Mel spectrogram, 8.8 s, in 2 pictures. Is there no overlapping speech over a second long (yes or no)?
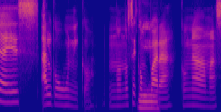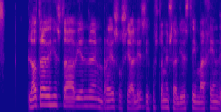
yes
